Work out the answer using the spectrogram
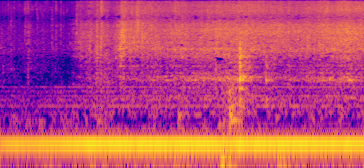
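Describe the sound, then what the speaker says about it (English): A rib-eye steak sizzles steadily in a hot pan and is flipped partway through with a brief scrape. A constant low hum runs underneath. "So, our steak is getting ready for our first flip."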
